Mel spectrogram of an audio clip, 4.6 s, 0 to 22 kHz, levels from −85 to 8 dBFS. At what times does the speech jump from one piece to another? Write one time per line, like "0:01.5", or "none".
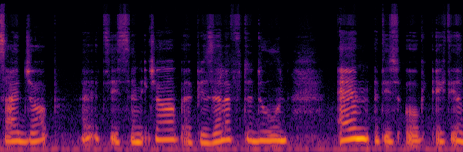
0:01.5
